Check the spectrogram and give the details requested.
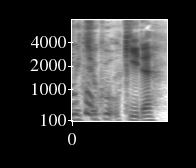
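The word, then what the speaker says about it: Mitsuko Uchida: og så en, der hedder øh, Christian Zimmermann, og til sidst, øh, hvordan udtaler du hende? Mitsuko. – Mitsuko Ukida. Ukida, ja, præcis.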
